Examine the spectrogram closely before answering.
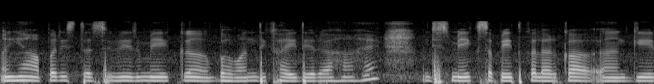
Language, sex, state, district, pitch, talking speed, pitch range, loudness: Hindi, female, Chhattisgarh, Rajnandgaon, 170 Hz, 165 wpm, 165-175 Hz, -20 LUFS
